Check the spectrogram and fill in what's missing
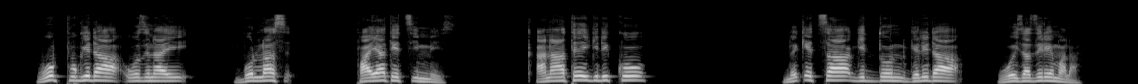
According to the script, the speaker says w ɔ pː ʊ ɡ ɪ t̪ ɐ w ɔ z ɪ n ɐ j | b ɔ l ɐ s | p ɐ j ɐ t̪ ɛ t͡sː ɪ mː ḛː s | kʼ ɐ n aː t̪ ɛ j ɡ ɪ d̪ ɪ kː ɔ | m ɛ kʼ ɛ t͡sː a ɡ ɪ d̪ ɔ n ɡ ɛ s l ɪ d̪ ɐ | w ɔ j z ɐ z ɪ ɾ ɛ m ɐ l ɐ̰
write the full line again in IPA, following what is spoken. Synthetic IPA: w ɔ pː ʊ ɡ ɪ d̪ ɐ w ɔ z ɪ n ɐ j | b ɔ lː ɐ s | p ɐ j ɐ t̪ ɛ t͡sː ɪ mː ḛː s | kʼ ɐ n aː t̪ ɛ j ɡ ɪ d̪ ɪ kː ɔ | m ɛ kʼ ɛ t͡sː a ɡ ɪ d̪ː ɔ n ɡ ɛ l ɪ d̪ ɐ | w ɔ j z ɐ z ɪ ɾ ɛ m ɐ l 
